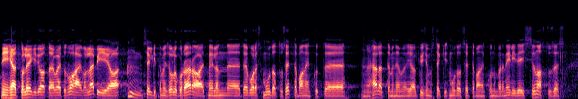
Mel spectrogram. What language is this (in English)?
Estonian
